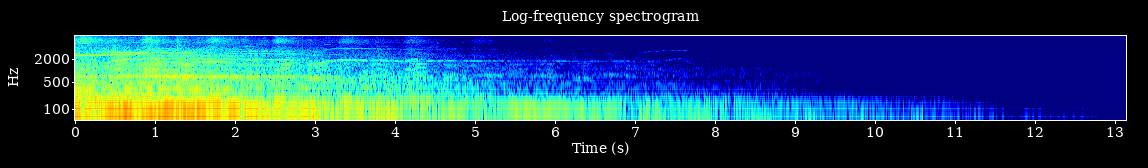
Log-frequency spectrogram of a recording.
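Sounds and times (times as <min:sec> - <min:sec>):
audience noise: 0:00.0 - 0:05.2.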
